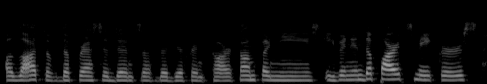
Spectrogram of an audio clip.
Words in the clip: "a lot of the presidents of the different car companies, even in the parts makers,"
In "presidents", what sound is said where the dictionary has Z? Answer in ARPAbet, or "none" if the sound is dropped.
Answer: S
